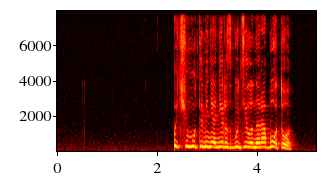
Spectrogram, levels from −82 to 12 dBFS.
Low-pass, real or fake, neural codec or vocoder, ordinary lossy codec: none; real; none; none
